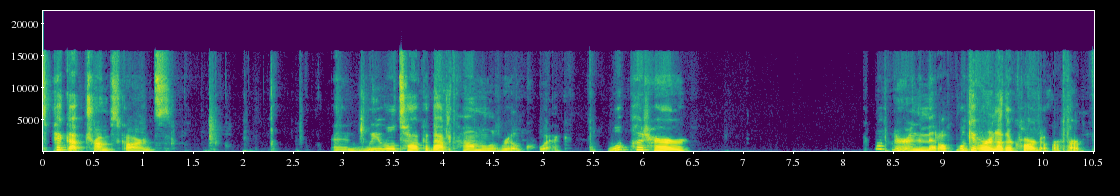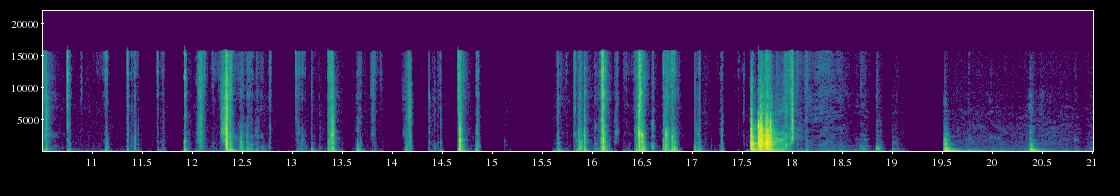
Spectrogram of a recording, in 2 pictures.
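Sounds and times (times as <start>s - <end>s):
cards clicking and tapping: 10.4s - 14.9s, 15.6s - 18.2s
cards rustling: 10.4s - 14.9s, 15.6s - 18.2s.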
